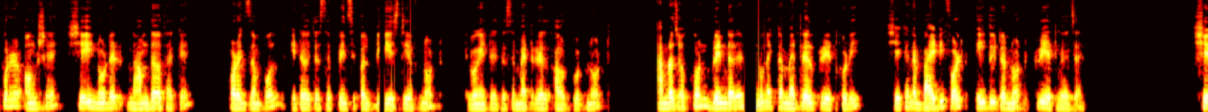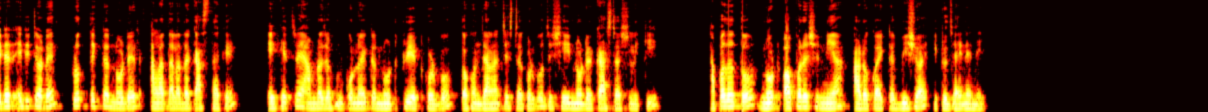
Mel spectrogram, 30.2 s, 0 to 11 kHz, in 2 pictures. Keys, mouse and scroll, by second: 1.2-2.2 drag, 5.6 click, 6.5 click, 9.2 Escape, 10.2-11.1 scroll down 2, 10.5 middle click, 11.3 click, 11.7 g, 12.8 click.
